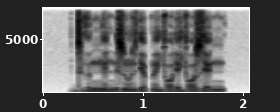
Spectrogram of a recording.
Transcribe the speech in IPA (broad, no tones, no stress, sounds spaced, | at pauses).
dʱ ə ŋ ɛ̃ n ə z õ z ɾʲ a p ɛ̃ j ɔ ɾ ɛ j ɔ z ɛ ŋ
